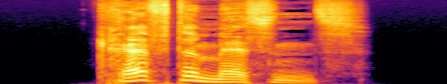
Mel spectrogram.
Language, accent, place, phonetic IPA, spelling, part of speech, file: German, Germany, Berlin, [ˈkʁɛftəˌmɛsn̩s], Kräftemessens, noun, De-Kräftemessens.ogg
- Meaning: genitive singular of Kräftemessen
